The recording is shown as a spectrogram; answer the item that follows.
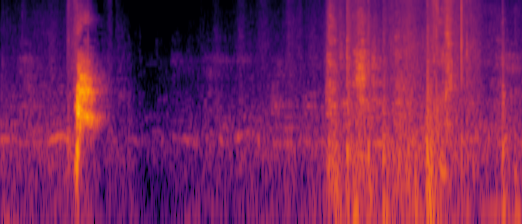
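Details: Dogs at play making funny noises: a single loud, sharp bark near the start, a brief quiet gap, then a burst of noisy scuffling and rustling.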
